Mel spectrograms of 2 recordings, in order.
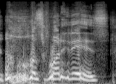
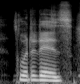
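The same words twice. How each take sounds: First: Laughing it out, a touch louder; laughing repeat of a shrug line. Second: Said in the usual way. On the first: Real, not acted.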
